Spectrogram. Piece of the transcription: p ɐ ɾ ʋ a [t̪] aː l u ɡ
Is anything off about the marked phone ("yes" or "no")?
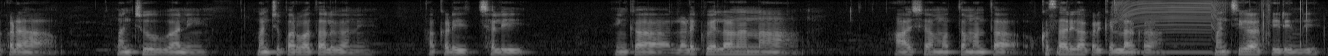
no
